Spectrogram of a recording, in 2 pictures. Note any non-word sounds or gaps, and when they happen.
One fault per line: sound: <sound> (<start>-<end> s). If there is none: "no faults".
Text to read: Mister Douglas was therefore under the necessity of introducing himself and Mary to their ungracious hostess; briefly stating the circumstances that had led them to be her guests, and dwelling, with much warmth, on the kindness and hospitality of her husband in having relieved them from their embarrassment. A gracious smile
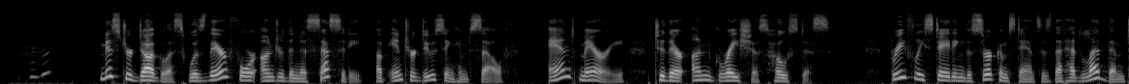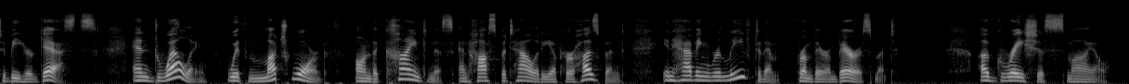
sound: laugh (0.1-0.8 s)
